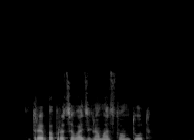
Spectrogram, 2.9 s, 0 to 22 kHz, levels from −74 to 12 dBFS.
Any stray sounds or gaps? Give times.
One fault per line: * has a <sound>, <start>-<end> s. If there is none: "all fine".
* has a dropout, 0.7-0.7 s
